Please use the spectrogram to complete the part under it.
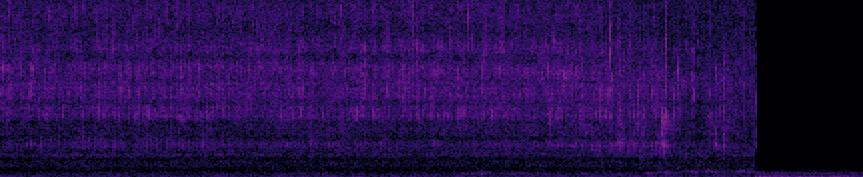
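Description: A water tap running into a sink in Australia, a steady loud hissing gush that holds evenly for several seconds and then cuts off abruptly, leaving near silence.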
